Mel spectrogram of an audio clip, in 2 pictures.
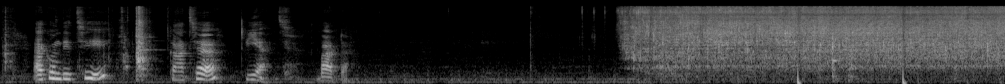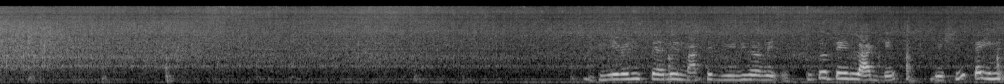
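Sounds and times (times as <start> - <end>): onion paste sizzling in oil: 6.1 - 20.0.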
